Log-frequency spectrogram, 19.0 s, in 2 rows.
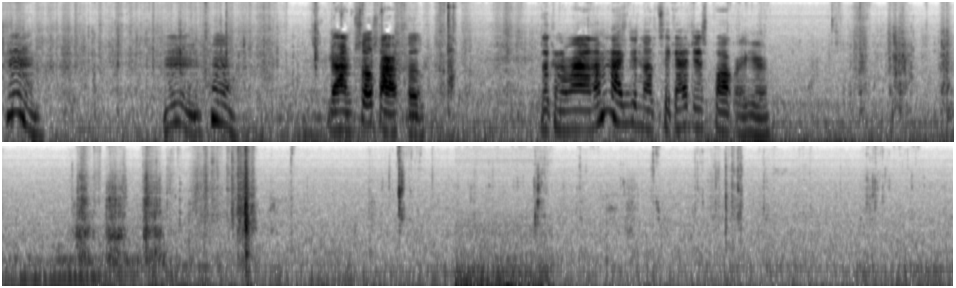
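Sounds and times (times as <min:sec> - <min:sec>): wrapper crinkling: 0:00.0 - 0:03.0
person chewing: 0:13.1 - 0:19.0.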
